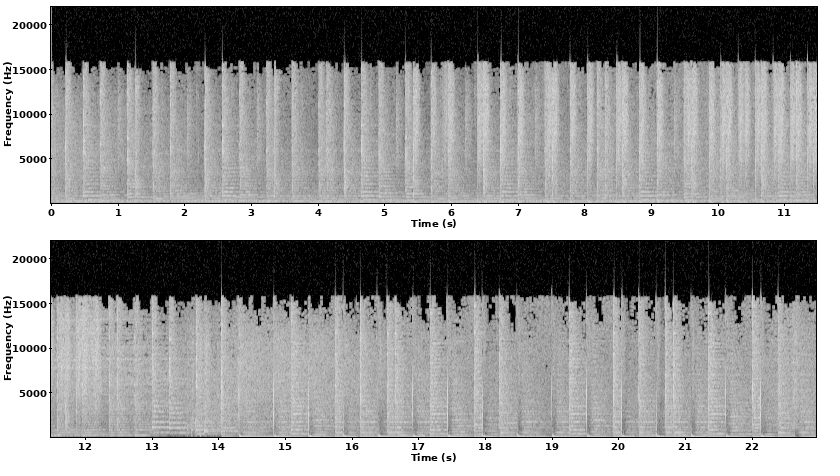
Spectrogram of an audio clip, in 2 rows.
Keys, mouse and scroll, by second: 2.9 Right, 10.2 alt+Num_Lock, 10.3 alt+scroll up 1, 10.9-11.5 alt+scroll down 2, 11.7 alt+scroll up 1, 13.8 click, 17.3-22.1 drag.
